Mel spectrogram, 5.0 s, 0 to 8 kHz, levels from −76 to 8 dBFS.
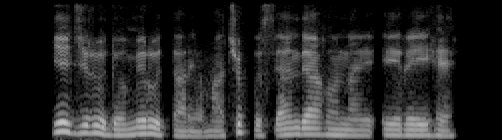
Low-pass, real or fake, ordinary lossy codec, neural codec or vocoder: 7.2 kHz; real; Opus, 16 kbps; none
